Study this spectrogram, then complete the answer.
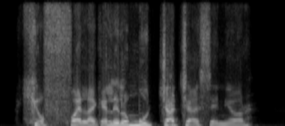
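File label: Spanish male, voice; Pirates Of The Caribbean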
